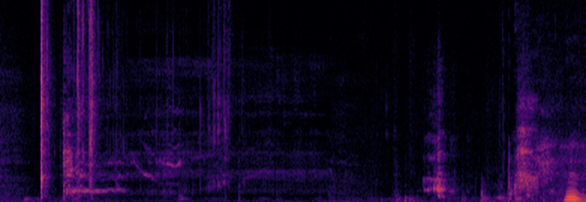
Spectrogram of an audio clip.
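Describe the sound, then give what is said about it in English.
Eggshell crunching as someone chews an egg: several sharp, brittle cracks at irregular intervals, with wetter chewing and faint vocal sounds between them, ending in a louder crunchy burst. “Got a little eggshell crunch.”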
